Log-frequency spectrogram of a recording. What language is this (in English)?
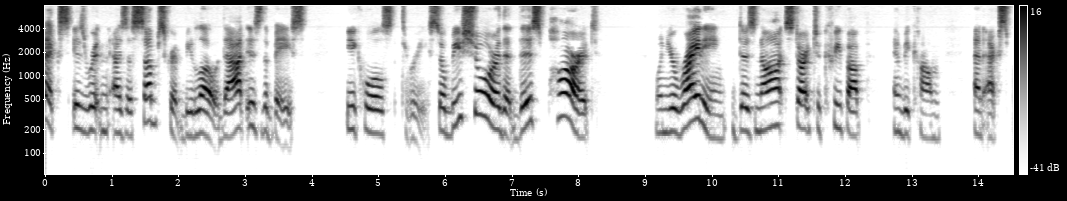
English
